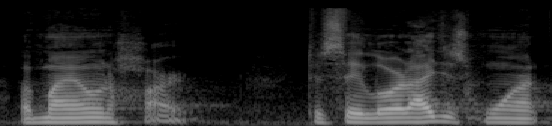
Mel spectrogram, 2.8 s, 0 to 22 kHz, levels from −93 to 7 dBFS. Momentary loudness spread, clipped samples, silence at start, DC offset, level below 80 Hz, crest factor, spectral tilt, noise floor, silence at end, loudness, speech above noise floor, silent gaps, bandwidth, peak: 13 LU; under 0.1%; 0.1 s; under 0.1%; -76 dBFS; 18 dB; -6.5 dB/octave; -68 dBFS; 0 s; -34 LUFS; 34 dB; none; 16.5 kHz; -16 dBFS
